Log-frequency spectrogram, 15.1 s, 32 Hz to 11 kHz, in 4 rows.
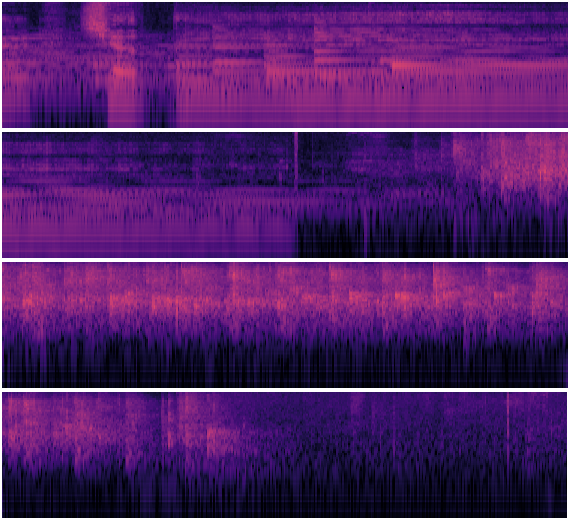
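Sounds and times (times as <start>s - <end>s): congregation applauding: 6.7s - 13.3s.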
